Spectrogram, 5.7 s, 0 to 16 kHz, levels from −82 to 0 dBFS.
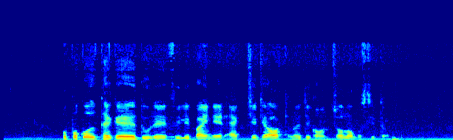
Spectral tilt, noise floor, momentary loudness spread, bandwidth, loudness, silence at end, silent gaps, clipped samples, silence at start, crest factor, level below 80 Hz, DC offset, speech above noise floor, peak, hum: -6.5 dB/octave; -58 dBFS; 21 LU; 11.5 kHz; -31 LUFS; 0.1 s; none; under 0.1%; 0.8 s; 18 dB; -56 dBFS; under 0.1%; 27 dB; -14 dBFS; 50 Hz at -55 dBFS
